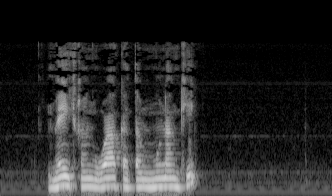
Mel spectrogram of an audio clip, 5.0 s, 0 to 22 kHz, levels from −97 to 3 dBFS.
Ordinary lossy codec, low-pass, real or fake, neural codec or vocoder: MP3, 48 kbps; 9.9 kHz; real; none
